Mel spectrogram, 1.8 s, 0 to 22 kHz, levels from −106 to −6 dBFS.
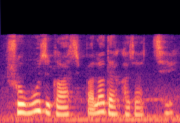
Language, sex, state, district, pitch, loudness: Bengali, female, West Bengal, Alipurduar, 200 Hz, -18 LUFS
